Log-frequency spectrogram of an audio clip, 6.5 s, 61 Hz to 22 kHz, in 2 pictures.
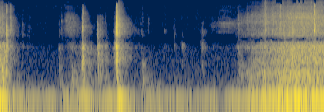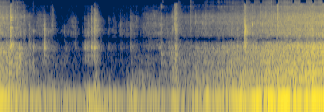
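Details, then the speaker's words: HO Athearn Blue Box B&O EMD F7A model locomotive, first run on track after sitting: steady low motor hum with light buzzing whir over loose clicks, smooth and even; running normally, like new from the box. "I think this is running about as good as it would have clean out of the box if you would have bought it from the shelves of the stor"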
